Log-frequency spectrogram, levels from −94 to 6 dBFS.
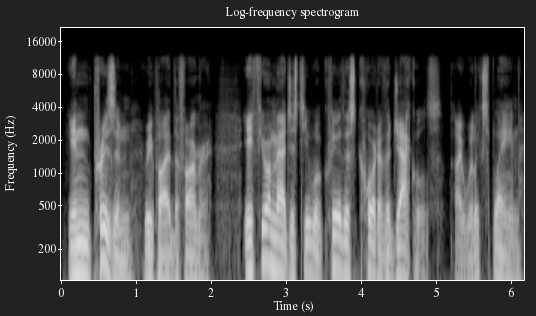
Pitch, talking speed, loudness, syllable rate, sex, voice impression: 95 Hz, 175 wpm, -20 LUFS, 4.8 syllables/s, male, very masculine, very adult-like, very middle-aged, very thick, very tensed, very powerful, bright, soft, slightly muffled, fluent, very cool, very intellectual, slightly refreshing, sincere, very calm, very mature, very friendly, unique, elegant, wild, slightly sweet, lively, very kind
